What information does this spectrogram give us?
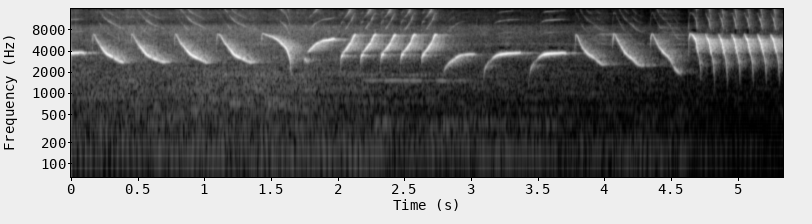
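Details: Spanish Timbrado canary in morning song, repeating downslurred whistles and quick clipped notes before a fast trill, over a steady low background hum.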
